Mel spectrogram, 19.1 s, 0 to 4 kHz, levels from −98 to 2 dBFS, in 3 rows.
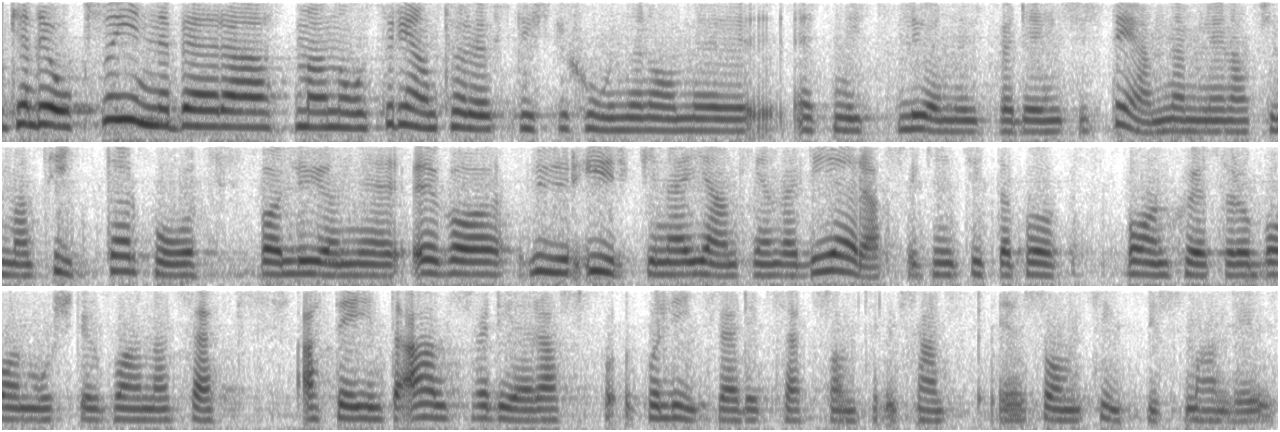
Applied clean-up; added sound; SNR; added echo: neural separator model SepFormer DNS4.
